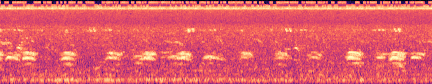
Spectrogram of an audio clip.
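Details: Hungry eagle chick in the nest waiting for dinner: short harsh, slightly buzzy begging notes repeated irregularly, often in quick pairs, over a steady low rumble of background noise.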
